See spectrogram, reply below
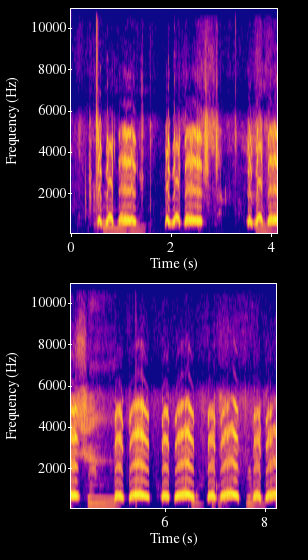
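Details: Northwest Vietnam spotted dove cooing almost continuously in short-short-long phrases of soft, throaty notes, overlapped by lower, falling, whistle-like calls.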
